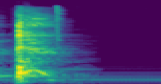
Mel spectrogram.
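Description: One short, sharp cough from a person, close and fairly loud, trailing into a brief strained tone, then quiet before a faint sound at the very end.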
